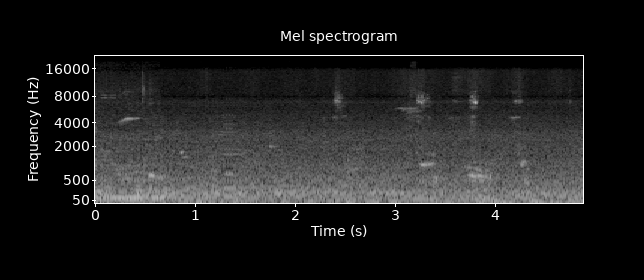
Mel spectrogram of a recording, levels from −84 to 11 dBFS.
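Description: At 1.29 to 1.38 s the speech stutters from repeated frames. One compressed block of 26.1 ms, which fits a single codec frame, plays three extra times and adds 78 ms. Unlike a dropout, nothing is lost: the same sliver simply recurs in a quick rhythm.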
